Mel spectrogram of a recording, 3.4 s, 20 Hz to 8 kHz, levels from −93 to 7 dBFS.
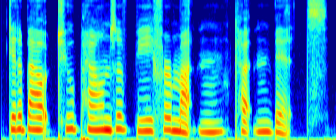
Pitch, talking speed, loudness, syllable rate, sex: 235 Hz, 195 wpm, -15 LUFS, 4.2 syllables/s, female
